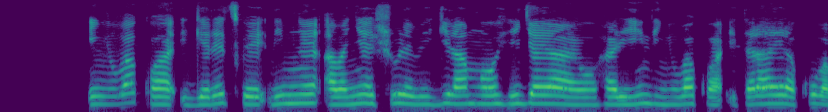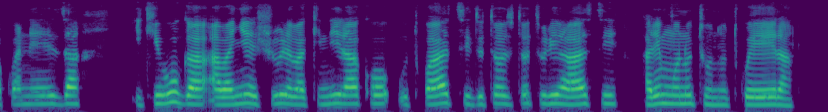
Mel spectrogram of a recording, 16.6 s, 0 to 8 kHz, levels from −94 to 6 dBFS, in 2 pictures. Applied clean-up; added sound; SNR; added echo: none; none; none; none.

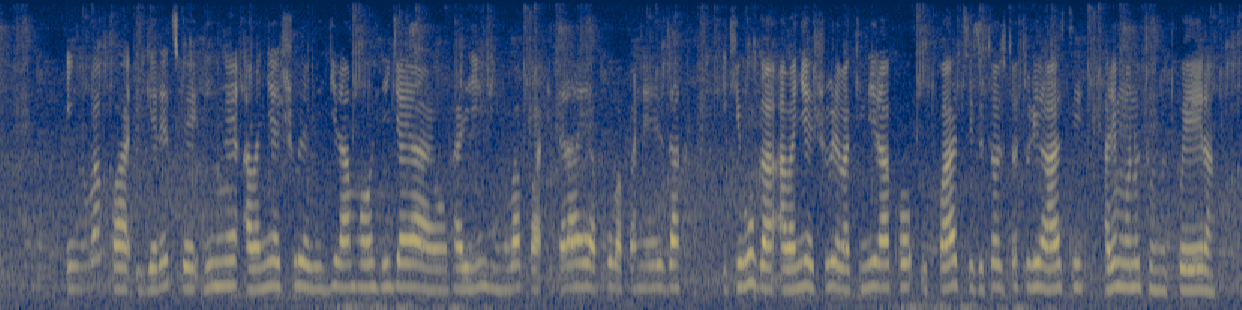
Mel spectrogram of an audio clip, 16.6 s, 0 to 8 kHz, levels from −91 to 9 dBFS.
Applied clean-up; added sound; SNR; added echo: none; Bird; 19 dB; none.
